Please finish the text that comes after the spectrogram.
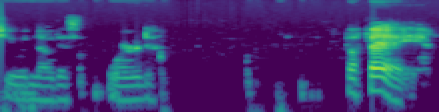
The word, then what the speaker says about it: buffet: would know this word buffet it's a french it comes from french okay here this is the t you do not pronounce you do not say the t lay buffet the t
